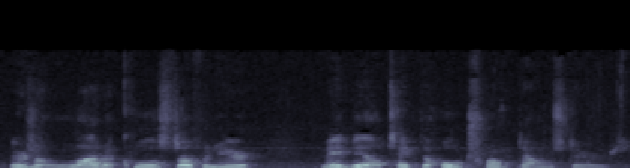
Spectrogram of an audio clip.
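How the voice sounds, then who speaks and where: A woman voicing a cheerful young male cartoon mouse, with quick, eager exclamations. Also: lowish voice, big pitch swings, darkish tone, poor audio.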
